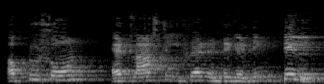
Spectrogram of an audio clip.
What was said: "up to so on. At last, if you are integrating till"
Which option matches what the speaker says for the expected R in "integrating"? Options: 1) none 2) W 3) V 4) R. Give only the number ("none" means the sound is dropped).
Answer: 1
